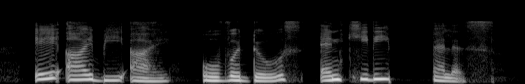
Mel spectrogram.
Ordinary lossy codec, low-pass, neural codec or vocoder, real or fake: none; none; none; real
